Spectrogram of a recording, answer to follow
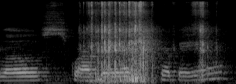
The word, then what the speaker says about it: Lo Scarabeo: That is by, I always pronounce it right, Lo Scarabeo.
